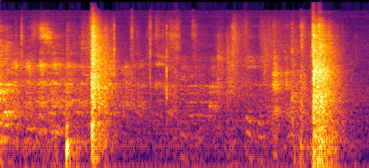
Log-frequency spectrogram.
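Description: Door opening as a sound effect in a live radio play, with sharp thumps and sliding, slamming bursts heard near and loud amid quieter room noise and spoken voices.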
